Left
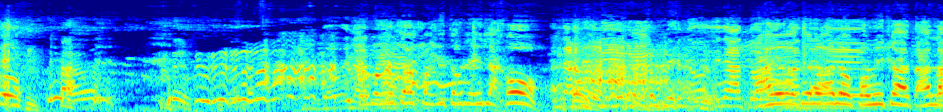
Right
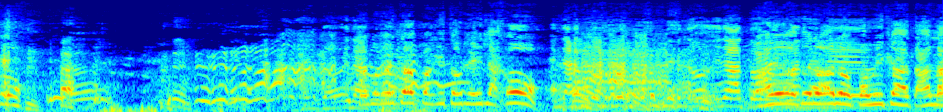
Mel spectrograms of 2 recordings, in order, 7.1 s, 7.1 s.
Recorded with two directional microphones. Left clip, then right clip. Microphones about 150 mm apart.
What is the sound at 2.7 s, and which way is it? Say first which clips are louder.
A man's voice: even; 15° right (ahead or behind).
